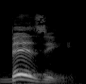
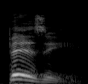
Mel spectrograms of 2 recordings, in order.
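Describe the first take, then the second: The two takes are said the same way.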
